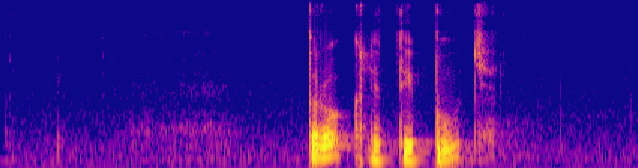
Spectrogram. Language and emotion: Russian, sad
